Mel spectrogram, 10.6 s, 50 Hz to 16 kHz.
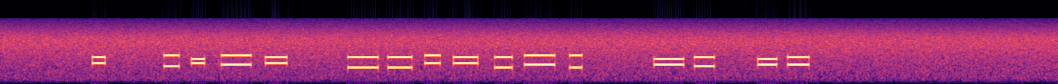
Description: DTMF, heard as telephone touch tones, dialled by hand, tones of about 210 ms, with phone line noise. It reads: 0 6*90 22#0293 75 78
